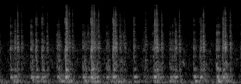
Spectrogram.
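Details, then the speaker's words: 1971 Porsche 911 with 3.0L Turbo engine, engine off: light uneven clicks and taps about four or five per second from a wobbly accelerator pedal moving side to side, linkage rattling. "They got rattles all down the car, so that needs a bit of attention."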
